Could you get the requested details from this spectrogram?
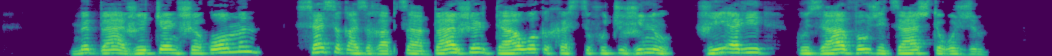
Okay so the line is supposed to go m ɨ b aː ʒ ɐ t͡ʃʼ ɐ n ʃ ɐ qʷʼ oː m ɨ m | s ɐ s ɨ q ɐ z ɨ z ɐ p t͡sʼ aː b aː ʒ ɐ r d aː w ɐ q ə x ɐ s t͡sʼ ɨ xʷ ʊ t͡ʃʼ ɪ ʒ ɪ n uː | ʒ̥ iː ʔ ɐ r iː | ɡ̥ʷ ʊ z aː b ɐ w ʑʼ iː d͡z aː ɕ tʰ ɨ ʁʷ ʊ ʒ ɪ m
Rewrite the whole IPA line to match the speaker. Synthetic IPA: m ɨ b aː ʒ ɐ t͡ʃʼ ɐ n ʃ ɐ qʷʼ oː m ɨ m | s ɐ s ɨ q ɐ z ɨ ʁ ɐ p t͡sʼ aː b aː ʒ ɐ r d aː w ɐ q ə x ɐ s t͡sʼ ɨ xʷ ʊ t͡ʃʼ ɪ ʒ ɪ n uː | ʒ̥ iː ʔ ɐ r iː | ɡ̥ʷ ʊ z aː v ɐ w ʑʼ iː d͡z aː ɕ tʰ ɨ ʁʷ ʊ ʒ ɪ m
